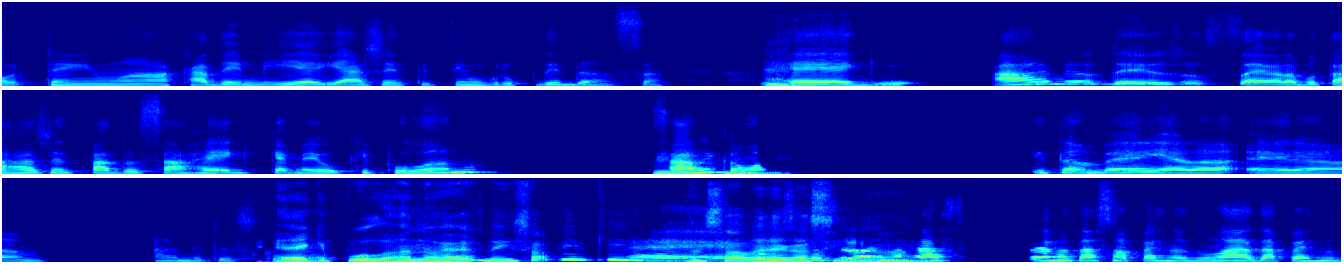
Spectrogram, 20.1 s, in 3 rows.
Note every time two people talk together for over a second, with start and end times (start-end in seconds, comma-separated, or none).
16.5-18.1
